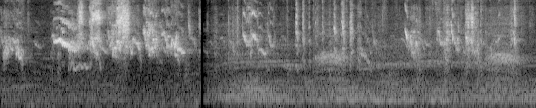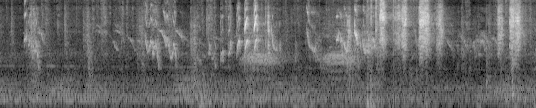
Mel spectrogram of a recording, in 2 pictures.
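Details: Colony budgerigars, including a breeding pair, chattering in bright high twitters; loud scratchy bursts at the start and end, quieter murmuring chirps in between, with a few lower rounded notes.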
